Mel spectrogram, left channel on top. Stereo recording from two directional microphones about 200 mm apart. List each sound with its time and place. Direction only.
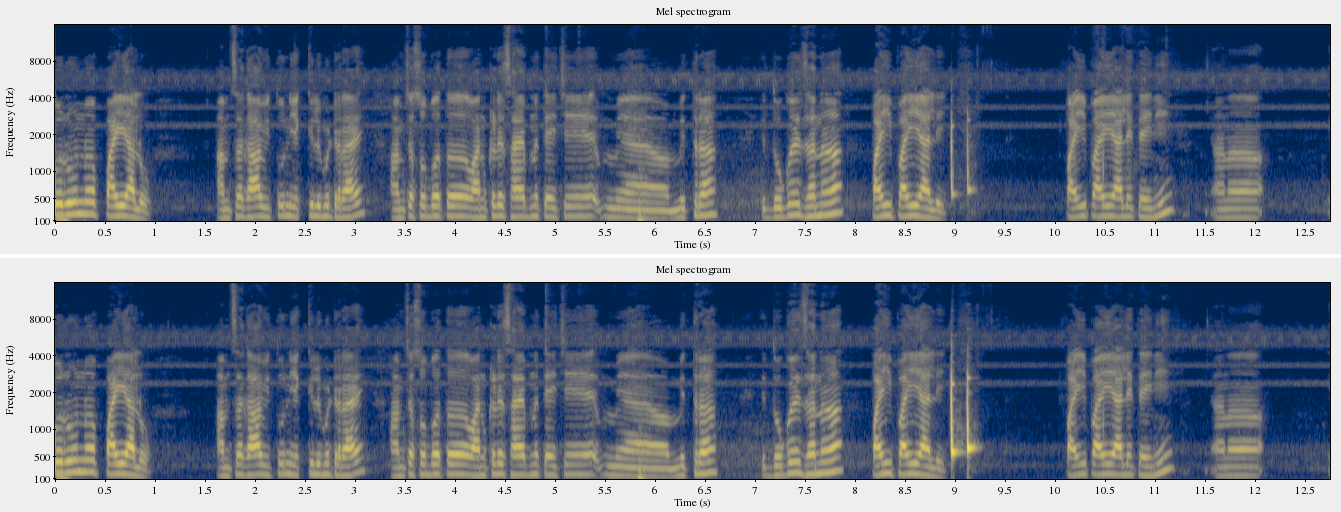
0.0 s speech: centre (ahead or behind)
6.0 s speech: 30° right (ahead or behind); by 8.9 s centre (ahead or behind)
8.9 s chopping: 50° right (ahead or behind)
10.1 s speech: 5° right (ahead or behind)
